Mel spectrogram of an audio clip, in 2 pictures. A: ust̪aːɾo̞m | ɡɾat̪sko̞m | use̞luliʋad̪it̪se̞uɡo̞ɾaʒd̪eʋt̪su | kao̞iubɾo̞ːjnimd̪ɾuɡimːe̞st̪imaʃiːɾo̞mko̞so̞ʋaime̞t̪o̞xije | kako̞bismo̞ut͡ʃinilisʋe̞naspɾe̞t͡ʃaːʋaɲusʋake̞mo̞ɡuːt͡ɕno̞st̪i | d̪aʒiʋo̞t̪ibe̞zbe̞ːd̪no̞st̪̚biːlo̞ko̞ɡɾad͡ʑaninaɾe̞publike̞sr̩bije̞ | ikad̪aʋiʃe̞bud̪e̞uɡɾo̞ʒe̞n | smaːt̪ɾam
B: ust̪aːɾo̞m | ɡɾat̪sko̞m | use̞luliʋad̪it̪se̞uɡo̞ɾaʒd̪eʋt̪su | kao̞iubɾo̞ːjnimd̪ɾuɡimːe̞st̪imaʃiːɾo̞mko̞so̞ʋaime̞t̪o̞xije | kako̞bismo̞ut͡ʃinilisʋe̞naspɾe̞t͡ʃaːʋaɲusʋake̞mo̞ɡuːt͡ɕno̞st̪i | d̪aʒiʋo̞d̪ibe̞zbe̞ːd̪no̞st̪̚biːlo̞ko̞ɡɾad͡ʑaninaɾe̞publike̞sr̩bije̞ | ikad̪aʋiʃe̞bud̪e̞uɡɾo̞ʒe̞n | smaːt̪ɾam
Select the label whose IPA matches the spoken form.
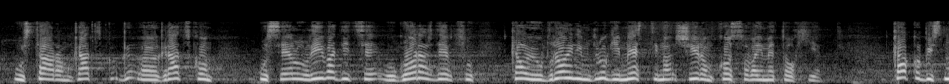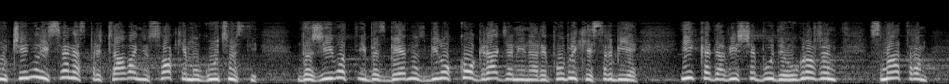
A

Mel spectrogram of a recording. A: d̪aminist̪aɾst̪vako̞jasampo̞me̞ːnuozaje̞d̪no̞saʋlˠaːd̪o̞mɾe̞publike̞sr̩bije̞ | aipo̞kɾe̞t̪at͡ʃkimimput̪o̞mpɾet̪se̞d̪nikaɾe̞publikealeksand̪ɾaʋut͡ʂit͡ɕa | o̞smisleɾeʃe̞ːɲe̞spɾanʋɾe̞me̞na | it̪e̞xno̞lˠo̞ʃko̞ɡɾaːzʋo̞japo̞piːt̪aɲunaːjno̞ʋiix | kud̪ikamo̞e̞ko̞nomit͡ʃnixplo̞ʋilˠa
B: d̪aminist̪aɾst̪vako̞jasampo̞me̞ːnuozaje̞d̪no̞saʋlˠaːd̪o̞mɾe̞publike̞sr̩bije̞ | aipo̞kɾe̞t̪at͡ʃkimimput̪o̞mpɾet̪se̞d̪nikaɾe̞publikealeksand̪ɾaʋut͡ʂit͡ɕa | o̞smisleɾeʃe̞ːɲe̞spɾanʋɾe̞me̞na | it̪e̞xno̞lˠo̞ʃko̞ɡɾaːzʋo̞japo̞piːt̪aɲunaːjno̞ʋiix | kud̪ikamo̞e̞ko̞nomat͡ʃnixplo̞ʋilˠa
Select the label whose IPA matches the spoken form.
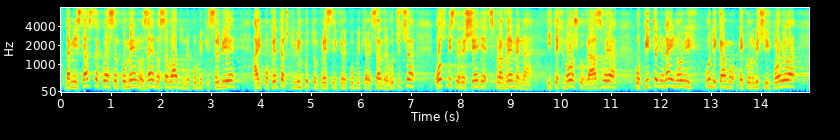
A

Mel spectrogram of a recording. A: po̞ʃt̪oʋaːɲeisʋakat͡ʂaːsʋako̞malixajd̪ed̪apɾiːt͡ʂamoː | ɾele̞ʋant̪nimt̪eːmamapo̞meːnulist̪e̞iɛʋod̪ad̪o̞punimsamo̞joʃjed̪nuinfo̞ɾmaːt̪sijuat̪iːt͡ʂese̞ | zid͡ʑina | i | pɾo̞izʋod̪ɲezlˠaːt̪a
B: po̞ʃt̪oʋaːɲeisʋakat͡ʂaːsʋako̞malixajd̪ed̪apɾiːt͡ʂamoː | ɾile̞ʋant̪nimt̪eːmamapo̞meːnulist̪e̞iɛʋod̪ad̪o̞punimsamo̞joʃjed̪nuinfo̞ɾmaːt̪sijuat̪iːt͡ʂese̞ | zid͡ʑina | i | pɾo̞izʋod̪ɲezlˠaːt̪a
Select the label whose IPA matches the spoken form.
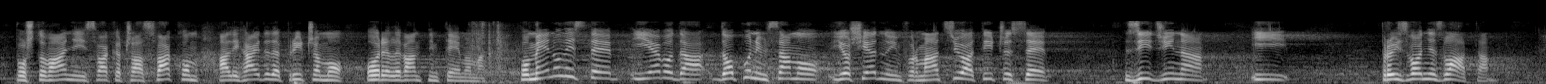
A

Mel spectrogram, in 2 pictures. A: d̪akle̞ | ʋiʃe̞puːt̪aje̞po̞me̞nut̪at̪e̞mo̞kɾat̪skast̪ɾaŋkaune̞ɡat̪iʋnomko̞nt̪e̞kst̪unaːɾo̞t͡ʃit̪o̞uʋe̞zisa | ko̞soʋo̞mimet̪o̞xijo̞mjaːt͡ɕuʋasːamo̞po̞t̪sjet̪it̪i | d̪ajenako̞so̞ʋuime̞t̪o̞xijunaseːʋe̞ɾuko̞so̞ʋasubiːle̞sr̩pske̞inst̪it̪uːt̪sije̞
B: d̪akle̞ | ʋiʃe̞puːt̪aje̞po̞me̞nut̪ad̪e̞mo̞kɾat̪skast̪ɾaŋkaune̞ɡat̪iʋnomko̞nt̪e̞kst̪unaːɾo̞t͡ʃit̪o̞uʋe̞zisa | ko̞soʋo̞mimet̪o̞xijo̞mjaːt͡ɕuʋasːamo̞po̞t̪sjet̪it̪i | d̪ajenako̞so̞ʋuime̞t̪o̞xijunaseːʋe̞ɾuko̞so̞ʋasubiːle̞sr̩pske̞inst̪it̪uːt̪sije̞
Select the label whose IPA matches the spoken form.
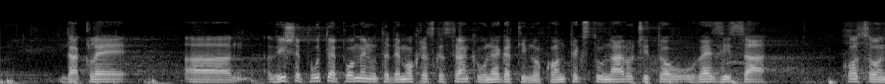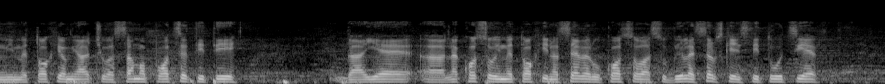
B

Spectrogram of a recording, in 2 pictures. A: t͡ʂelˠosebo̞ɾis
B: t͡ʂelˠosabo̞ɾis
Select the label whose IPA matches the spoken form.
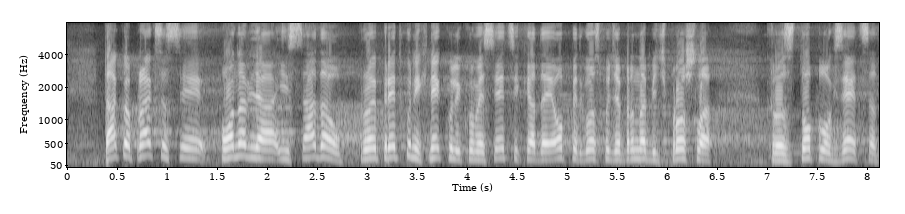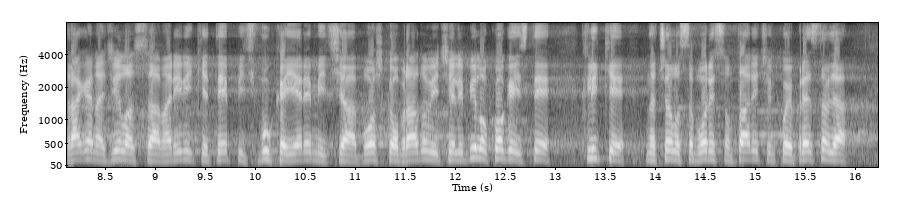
B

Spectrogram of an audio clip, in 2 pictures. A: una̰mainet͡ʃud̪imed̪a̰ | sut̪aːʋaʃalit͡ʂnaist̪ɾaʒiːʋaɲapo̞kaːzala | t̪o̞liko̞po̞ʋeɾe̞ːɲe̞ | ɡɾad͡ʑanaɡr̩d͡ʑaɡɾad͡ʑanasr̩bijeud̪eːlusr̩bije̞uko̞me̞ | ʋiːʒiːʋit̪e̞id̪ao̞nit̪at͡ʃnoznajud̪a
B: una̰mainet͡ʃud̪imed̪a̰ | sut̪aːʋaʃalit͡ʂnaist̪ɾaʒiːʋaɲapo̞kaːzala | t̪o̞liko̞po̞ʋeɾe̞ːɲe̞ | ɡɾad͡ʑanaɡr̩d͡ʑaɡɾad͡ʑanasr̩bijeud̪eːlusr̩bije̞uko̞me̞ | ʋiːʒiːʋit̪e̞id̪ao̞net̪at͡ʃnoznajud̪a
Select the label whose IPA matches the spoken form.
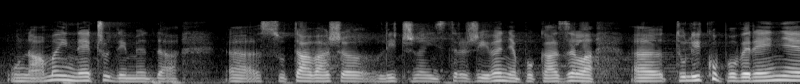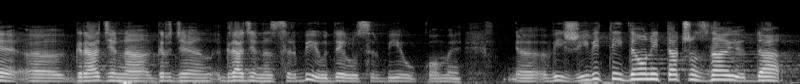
A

